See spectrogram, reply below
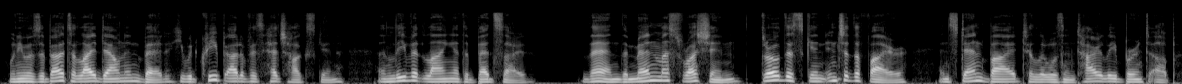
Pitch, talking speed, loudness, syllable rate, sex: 130 Hz, 230 wpm, -19 LUFS, 5.4 syllables/s, male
